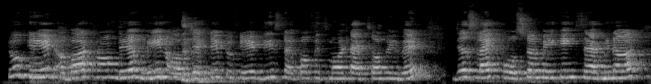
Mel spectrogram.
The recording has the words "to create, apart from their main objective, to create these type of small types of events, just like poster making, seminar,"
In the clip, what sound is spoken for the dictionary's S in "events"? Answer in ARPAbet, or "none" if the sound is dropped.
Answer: none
